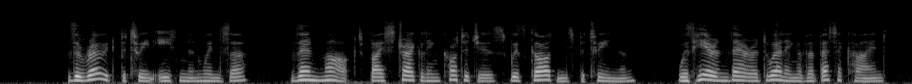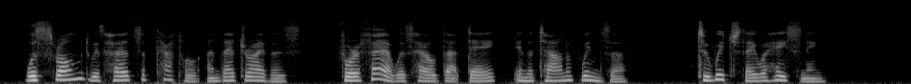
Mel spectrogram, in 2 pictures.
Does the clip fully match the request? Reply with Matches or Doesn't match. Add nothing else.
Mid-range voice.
Matches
